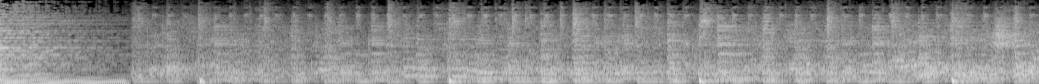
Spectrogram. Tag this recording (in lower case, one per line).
music
speech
